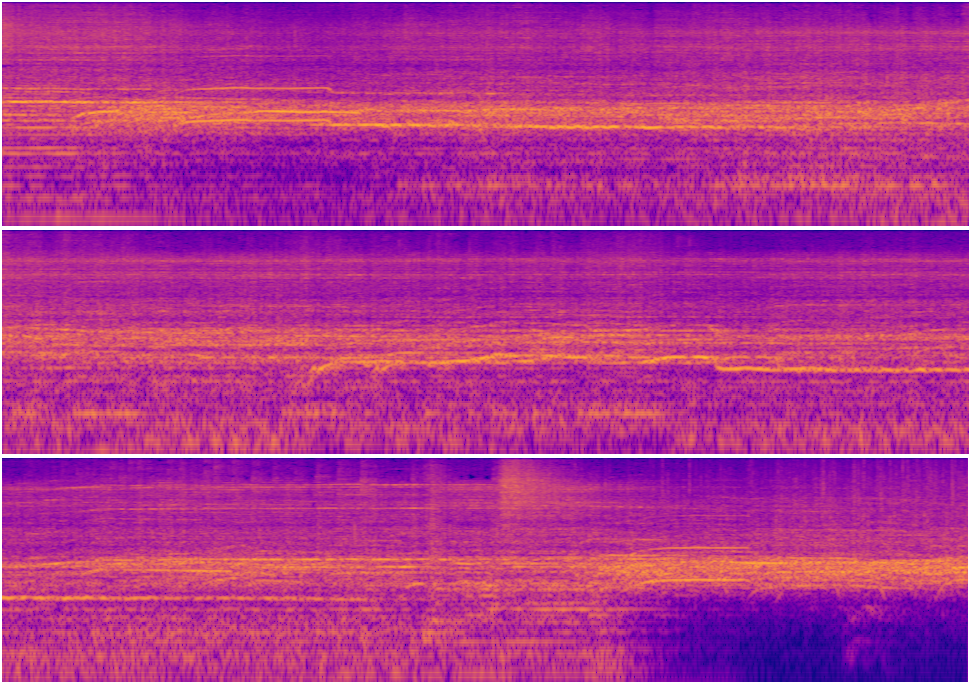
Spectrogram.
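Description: Live rock band of electric guitars, bass and drums playing the loud closing stretch of a song, with long held and bending guitar lines. About two seconds before the end the drums and bass stop sharply, leaving a held guitar note over the crowd.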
